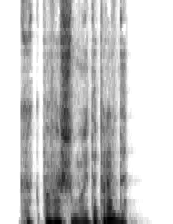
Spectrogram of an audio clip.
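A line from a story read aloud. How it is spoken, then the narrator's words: Anxious whisper. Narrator (Russian): тревожно прошептала Гермиона Гарри и Рону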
